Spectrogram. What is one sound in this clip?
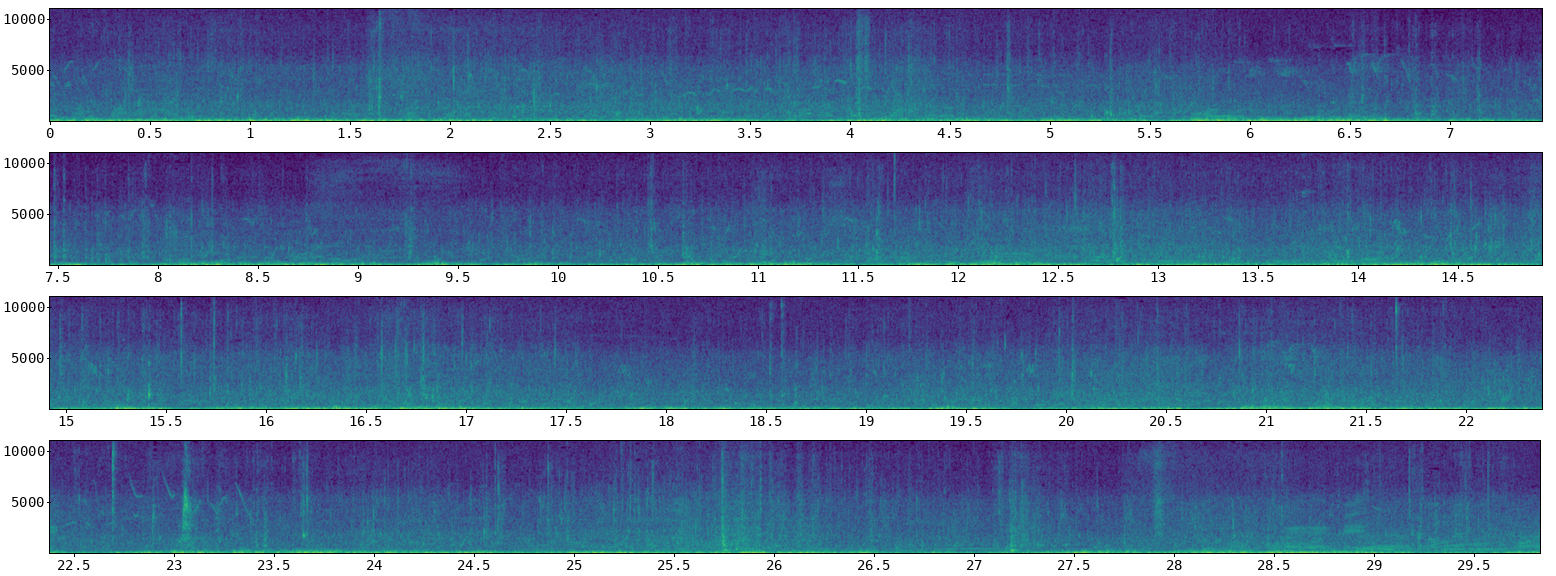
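Wind blows strongly outdoors by open water.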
